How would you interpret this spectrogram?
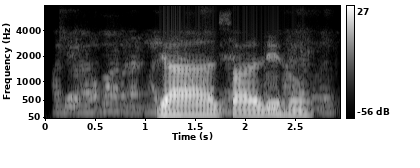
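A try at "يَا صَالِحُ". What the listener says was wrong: এখানে একটু ভুল হয়ে গেল। ইয়ার উপরে কি আছে? ইয়ার উপরে খাড়া জবর আছে তো? খাড়া জবর কেমন পড়তে হয়? আচ্ছা, সদের উপরে কি আছে? কেমন পড়তে হয়? তাহলে এই দুটোকে এক আলিফ টান দিয়ে পড়তে হবে। দুটোই টান হবে, এক আলিফ এক আলিফ।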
